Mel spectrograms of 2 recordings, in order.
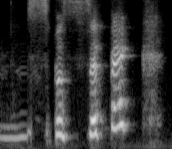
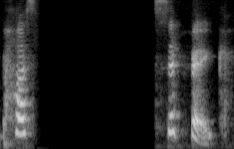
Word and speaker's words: specific: Oh, specific and pus cific. When you are talking about something specific you're not talking about the freaking specific ocean.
